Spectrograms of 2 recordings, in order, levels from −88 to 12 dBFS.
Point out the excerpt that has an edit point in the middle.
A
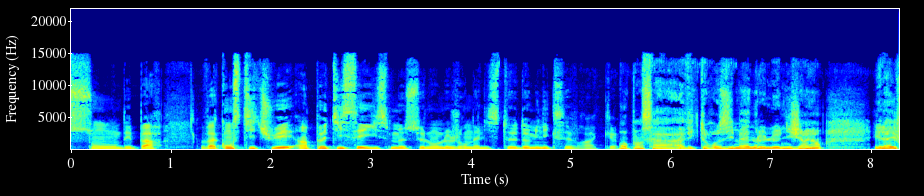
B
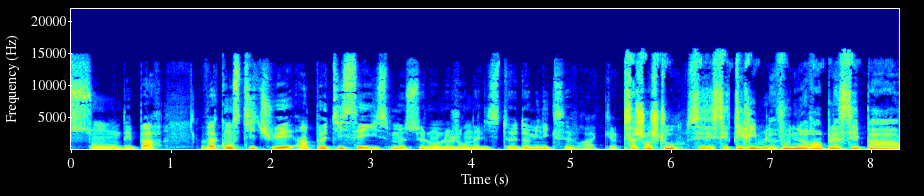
A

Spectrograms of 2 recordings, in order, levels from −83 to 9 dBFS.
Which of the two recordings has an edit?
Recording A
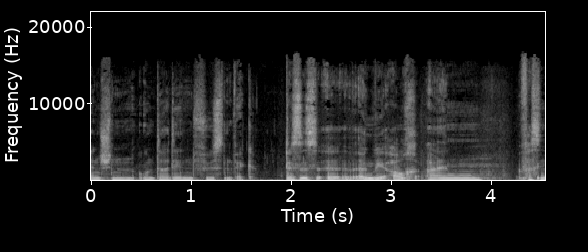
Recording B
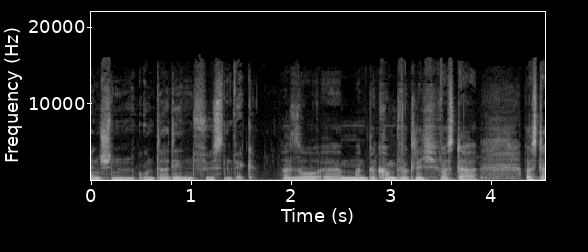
B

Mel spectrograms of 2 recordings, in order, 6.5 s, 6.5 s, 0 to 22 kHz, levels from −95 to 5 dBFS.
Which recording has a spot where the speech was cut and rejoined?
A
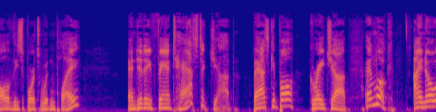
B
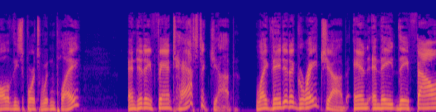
A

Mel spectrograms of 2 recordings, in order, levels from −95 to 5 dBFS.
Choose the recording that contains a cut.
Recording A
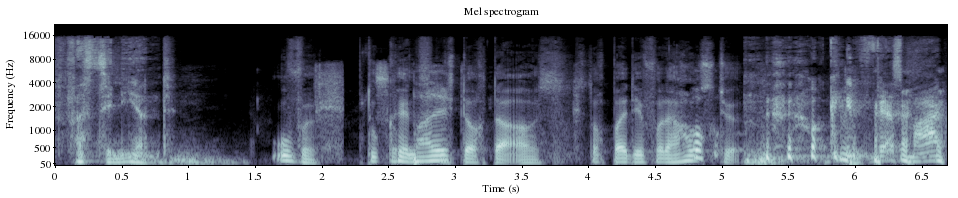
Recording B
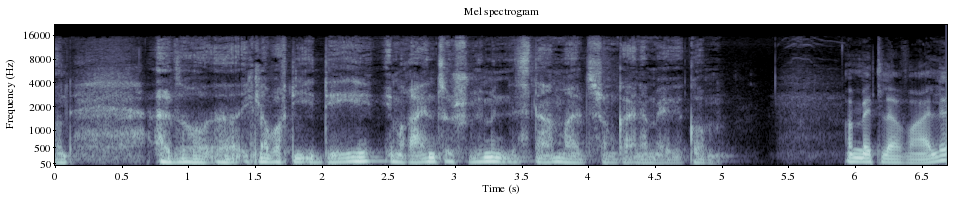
A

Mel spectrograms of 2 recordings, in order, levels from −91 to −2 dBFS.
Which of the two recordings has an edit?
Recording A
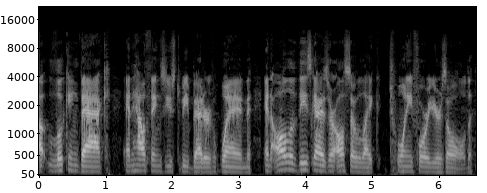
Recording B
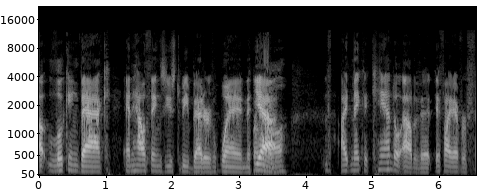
B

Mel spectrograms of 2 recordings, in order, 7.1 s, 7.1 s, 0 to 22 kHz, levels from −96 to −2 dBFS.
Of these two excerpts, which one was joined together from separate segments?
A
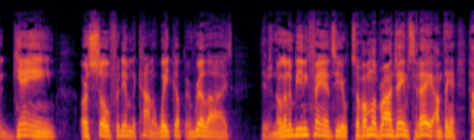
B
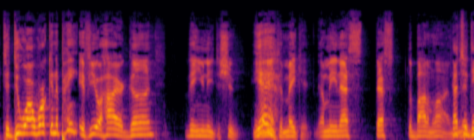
A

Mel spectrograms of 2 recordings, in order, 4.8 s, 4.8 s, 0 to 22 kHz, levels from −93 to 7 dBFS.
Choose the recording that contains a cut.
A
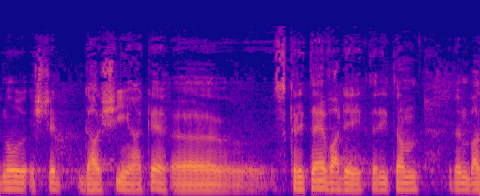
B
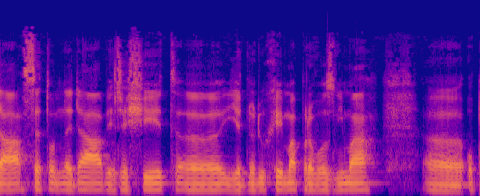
A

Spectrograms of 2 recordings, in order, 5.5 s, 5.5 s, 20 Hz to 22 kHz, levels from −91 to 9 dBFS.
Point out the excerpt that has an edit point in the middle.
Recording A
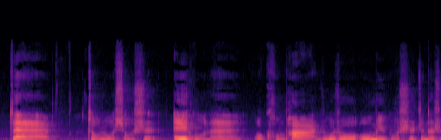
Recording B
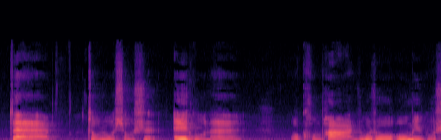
A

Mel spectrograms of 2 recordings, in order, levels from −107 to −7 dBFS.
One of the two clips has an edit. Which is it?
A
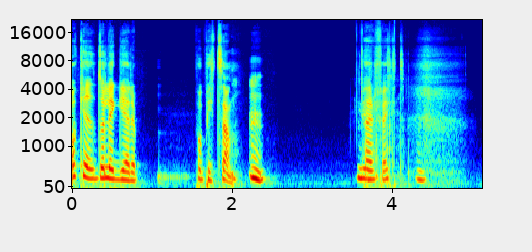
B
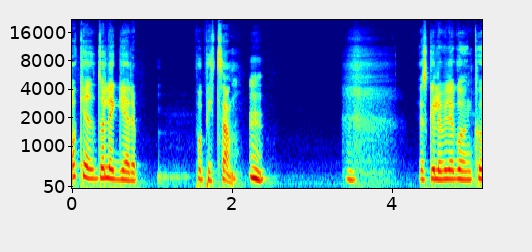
B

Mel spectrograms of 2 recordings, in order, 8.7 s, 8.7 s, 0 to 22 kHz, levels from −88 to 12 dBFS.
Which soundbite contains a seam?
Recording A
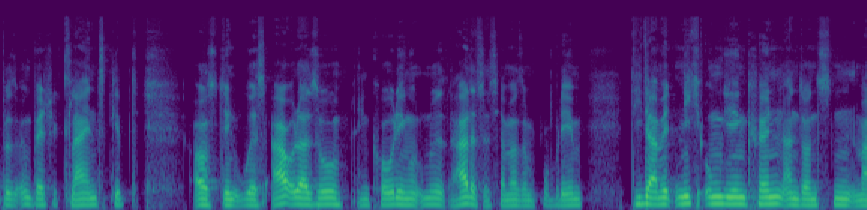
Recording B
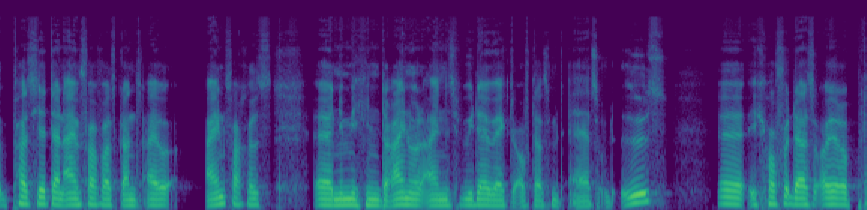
A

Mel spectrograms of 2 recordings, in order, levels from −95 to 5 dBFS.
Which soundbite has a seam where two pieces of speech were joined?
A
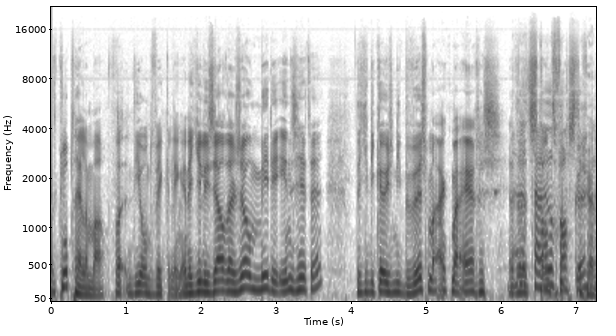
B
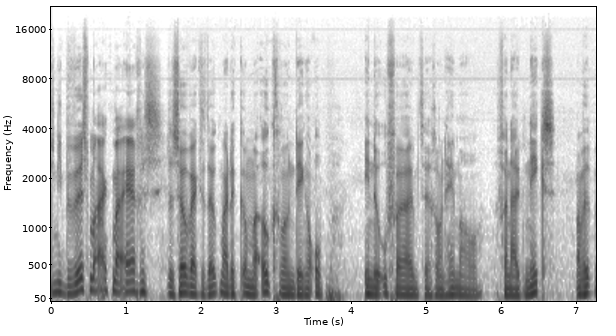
B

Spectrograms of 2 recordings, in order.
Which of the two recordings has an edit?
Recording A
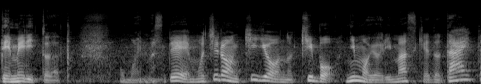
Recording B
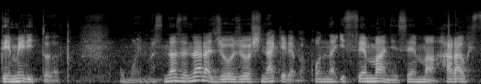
A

